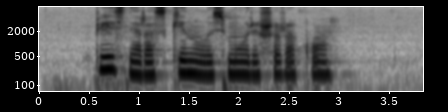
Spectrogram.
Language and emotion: Russian, neutral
